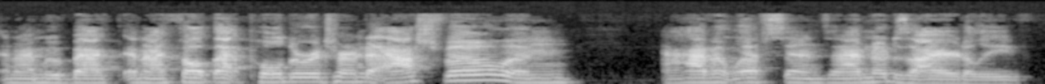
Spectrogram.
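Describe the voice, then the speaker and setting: A woman speaks at a very fast pace with an American accent, her very deep, low pitch carrying a bright, sharp tone and ordinary pitch variation. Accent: Northern US with slight Southern twang. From New Jersey. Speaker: comedian. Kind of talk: casual chat.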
